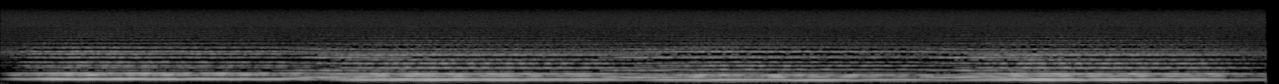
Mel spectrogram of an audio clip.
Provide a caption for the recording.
Korg Pad Subtle
Soft synth pad recorded from a MicroKorg. Slightly church-organ-like.
synth, soft, electronica, pad, ambient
